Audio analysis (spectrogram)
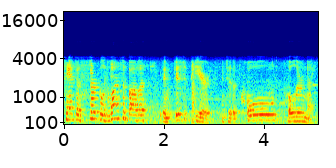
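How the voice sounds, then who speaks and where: A man reading a picture book aloud at a bookstore storytime, telling it with expressive animation. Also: sits high, normal speed. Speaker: storytime reader. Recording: distant echoey lo-fi room recording with noise.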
